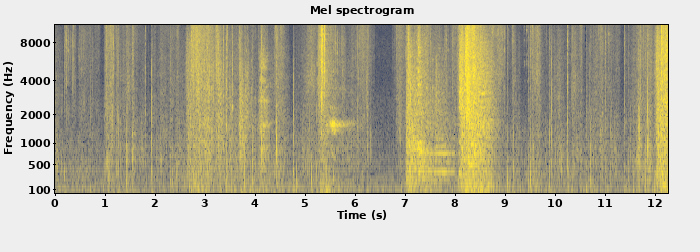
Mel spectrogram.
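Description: Footsteps patter quickly over a hard floor.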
